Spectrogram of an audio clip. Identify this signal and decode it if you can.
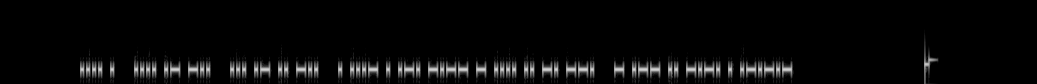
Morse code, heard as a keyed tone, about 39 wpm, 700 Hz. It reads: HE HAD SAID EVERYTHING TWICE.
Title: Sentences from Top 1600 Words 40wpm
